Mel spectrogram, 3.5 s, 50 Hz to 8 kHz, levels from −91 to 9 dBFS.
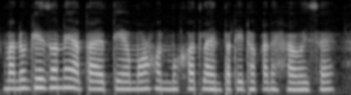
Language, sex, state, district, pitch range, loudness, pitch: Assamese, female, Assam, Kamrup Metropolitan, 230-250 Hz, -16 LUFS, 235 Hz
